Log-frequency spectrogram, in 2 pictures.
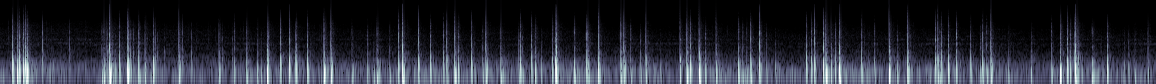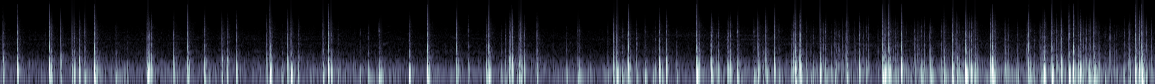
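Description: Dense barrage of aerial firework shells bursting, several sharp booms a second overlapping without a break.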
